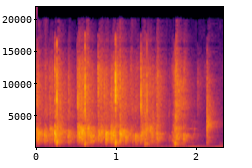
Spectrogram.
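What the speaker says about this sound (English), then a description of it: "Everybody give a nice big warm round of applause to my young brother up here" Audience members clap for a young performer at a poetry show, a brief patter of scattered claps with a voice mixed in beneath.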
